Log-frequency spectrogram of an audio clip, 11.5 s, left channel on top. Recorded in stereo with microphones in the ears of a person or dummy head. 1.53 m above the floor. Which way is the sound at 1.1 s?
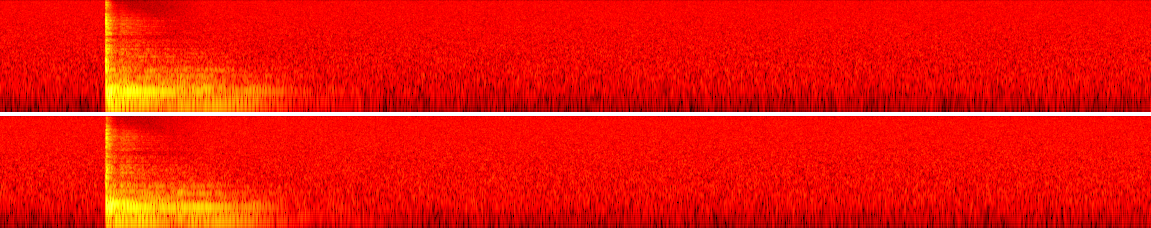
45° left (ahead or behind).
